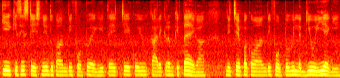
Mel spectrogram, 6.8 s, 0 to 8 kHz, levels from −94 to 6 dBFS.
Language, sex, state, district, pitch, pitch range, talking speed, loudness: Punjabi, male, Punjab, Fazilka, 140 Hz, 135-145 Hz, 185 wpm, -17 LUFS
